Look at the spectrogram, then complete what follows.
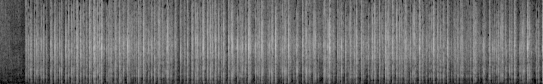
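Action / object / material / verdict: tap / small flat cardboard palette box / cardboard / none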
